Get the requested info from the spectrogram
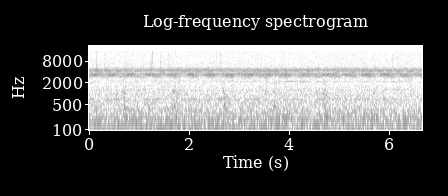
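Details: Insects calling at midnight in the countryside of Yurihama, Tottori, Japan, at the end of summer, September 2020. A steady, high, shimmering trill pulses continuously, with faint crackles of wood burning in a house stove.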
